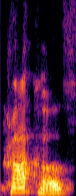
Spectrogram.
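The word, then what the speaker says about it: Kraków: and I pronounced it krakov instead of Krakow because that's how my father pronounced it you know that's the pronunciation in I guess polish obviously in Polish family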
